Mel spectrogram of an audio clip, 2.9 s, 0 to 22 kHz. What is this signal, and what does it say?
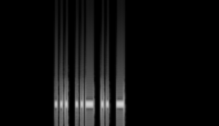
Morse code, heard as a keyed tone, about 34 wpm, 700 Hz. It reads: SUIT
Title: Top 1501-1750 Words 35wpm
